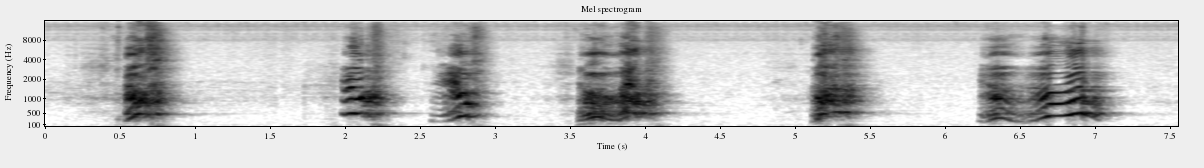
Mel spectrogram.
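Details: Greyhound producing six rough, raspy barks, some doubled or warbling, over a faint steady background hiss.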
